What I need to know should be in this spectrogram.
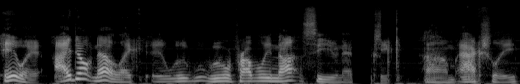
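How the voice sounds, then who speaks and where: A man's voice: medium pitch, lively intonation, normal speed, fairly bright tone. A man hosting a casual gaming podcast, rambling a little with fillers as he signs off. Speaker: podcast host.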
